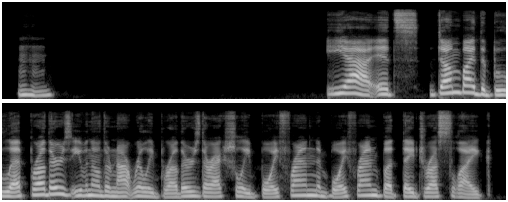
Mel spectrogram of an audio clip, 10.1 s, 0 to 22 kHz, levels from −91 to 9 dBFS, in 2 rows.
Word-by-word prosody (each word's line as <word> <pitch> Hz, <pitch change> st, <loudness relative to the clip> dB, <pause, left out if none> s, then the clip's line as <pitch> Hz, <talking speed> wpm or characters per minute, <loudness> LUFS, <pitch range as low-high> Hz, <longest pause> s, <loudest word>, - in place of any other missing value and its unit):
Mhm. 185 Hz, -1 st, -4 dB, 2.7 s
Yeah, 245 Hz, -2 st, +4 dB
it's 210 Hz, -1 st, -1 dB, 0.2 s
done 260 Hz, +6 st, +4 dB
by 285 Hz, -2 st, +4 dB
the 210 Hz, -, +2 dB
Boulet 185 Hz, 0 st, +2 dB
Brothers, 240 Hz, +1 st, +2 dB
even 205 Hz, +2 st, 0 dB
though 200 Hz, -2 st, 0 dB
they're 185 Hz, -1 st, -1 dB
not 170 Hz, -1 st, 0 dB
really 175 Hz, -2 st, -1 dB
brothers 145 Hz, +6 st, -2 dB
they're 165 Hz, -2 st, -1 dB
actually 165 Hz, -1 st, -3 dB
boyfriend 205 Hz, +10 st, -2 dB
and 180 Hz, -3 st, -4 dB
boyfriend, 190 Hz, +7 st, -2 dB
but 155 Hz, -3 st, -2 dB
they 160 Hz, -1 st, +3 dB
dress 160 Hz, +2 st, -3 dB
like 125 Hz, -8 st, -4 dB
185 Hz, 135 wpm, -21 LUFS, 160-210 Hz, 2.7 s, Yeah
